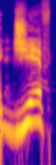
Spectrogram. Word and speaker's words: GIF: And by the way, the guy who invented the GIF came out and said it's pronounced GIF.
